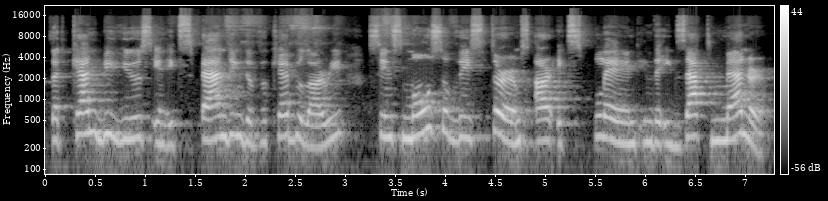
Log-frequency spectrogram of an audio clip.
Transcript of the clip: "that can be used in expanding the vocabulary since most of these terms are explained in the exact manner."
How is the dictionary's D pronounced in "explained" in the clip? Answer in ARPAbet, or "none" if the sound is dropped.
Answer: D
